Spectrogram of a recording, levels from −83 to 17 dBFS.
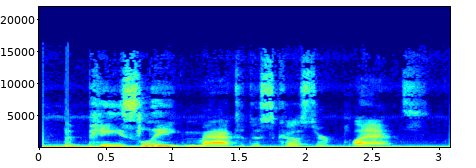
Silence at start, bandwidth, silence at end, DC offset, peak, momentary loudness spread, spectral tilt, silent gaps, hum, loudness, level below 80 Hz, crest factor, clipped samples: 0.05 s; 15 kHz; 0 s; under 0.1%; -4 dBFS; 9 LU; -5 dB/octave; none; none; -20 LUFS; -22 dBFS; 16 dB; under 0.1%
